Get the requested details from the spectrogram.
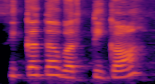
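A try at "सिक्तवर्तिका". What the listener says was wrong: Not Sikata. It's a conjunct letter.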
